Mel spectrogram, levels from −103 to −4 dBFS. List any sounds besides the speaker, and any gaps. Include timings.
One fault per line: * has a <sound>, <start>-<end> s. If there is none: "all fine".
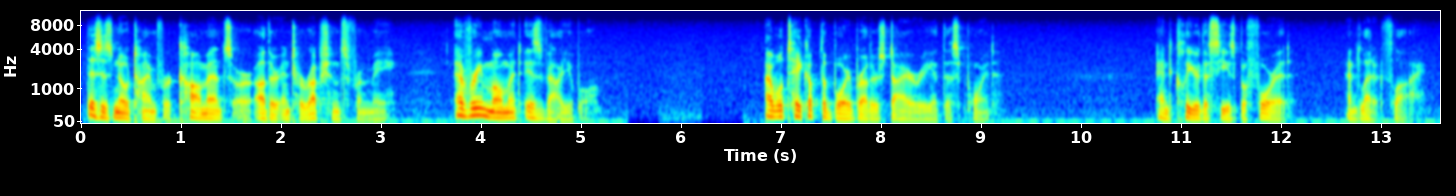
all fine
